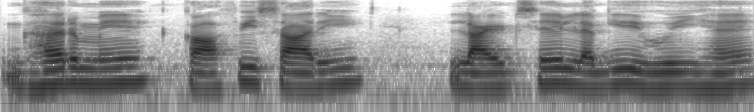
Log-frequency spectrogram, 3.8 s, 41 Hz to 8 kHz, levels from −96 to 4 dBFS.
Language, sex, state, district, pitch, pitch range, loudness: Hindi, male, Punjab, Kapurthala, 145 Hz, 135-160 Hz, -19 LUFS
